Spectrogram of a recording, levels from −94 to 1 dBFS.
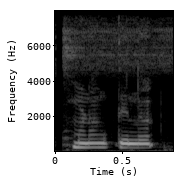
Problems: background sounds at intervals, low volume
